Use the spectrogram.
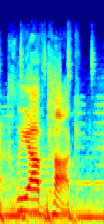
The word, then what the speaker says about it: Kliavkoff: Yeah, Kliavkoff.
